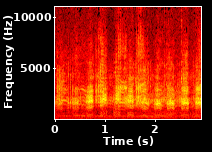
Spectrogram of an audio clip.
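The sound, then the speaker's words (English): A dense, overlapping chorus of harsh, honking seabird calls from many gannets at a feeding frenzy, plunging from aloft into fish shoals herded by dolphins, loud and continuous with rapid repeated squawks and no speech. “As this happens, gannets begin plunging into the shoals from aloft.”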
